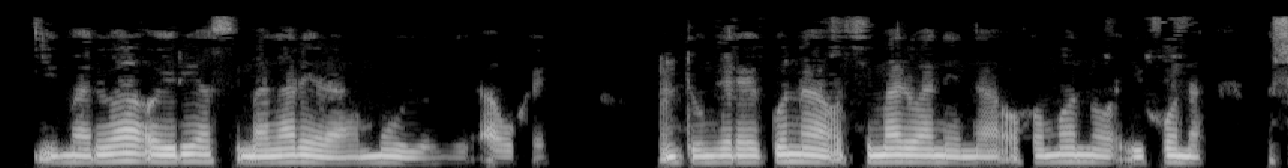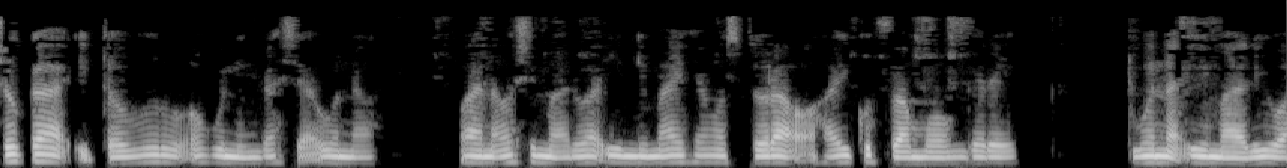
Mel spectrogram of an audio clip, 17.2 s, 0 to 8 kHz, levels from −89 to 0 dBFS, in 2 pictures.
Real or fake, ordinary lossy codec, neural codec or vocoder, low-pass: real; MP3, 24 kbps; none; 7.2 kHz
